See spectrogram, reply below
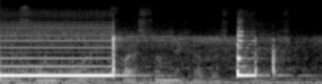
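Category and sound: signal or alarm, telephone call ringing tone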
